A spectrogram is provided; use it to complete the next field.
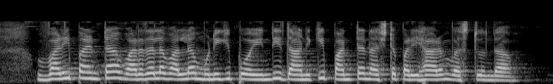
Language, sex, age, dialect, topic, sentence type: Telugu, female, 18-24, Southern, agriculture, question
